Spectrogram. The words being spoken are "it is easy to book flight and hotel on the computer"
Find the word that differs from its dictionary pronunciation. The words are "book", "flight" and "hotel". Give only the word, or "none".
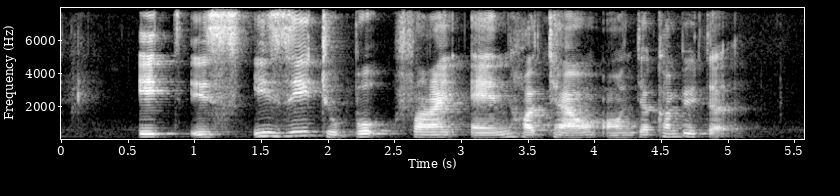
flight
